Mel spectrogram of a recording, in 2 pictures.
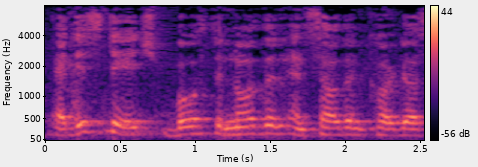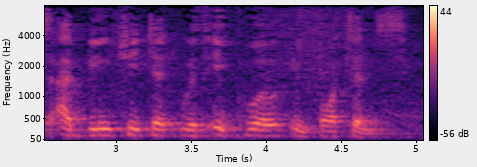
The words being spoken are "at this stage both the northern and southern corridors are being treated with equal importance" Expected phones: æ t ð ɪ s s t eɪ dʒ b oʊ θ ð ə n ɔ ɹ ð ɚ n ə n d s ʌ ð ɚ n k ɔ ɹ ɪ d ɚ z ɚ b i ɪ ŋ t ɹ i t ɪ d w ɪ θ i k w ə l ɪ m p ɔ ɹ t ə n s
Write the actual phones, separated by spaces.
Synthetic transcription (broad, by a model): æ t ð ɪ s s t eɪ dʒ b oʊ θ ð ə n ɔ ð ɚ n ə n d s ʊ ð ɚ n k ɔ ɹ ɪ d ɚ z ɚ b i ɪ ŋ t ɹ i t ɪ d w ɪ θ i k w ə l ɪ m p ɔ t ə n s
